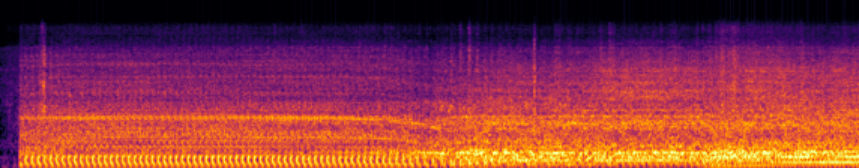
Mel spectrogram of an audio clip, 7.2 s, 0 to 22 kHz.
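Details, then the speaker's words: Craftsman YS4500 tractor, 21 hp single-cylinder, after fresh oil, a good air filter, a third carburetor and a new fuel filter: it catches at once and settles into a steady, even chug with no misses or surging, and is charging the battery. Normal running. "it is running good it is charging the battery everything seems to be good level deck"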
